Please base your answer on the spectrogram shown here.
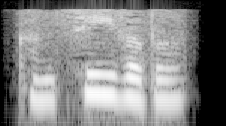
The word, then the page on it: conceivable: {kən’si:vəbəl}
